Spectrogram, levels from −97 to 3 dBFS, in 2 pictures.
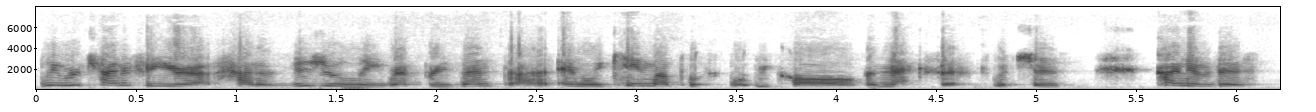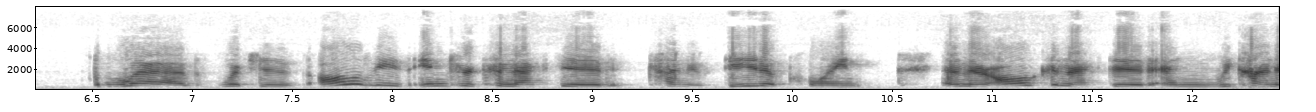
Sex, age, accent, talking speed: female, 20-39, American, 210 wpm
